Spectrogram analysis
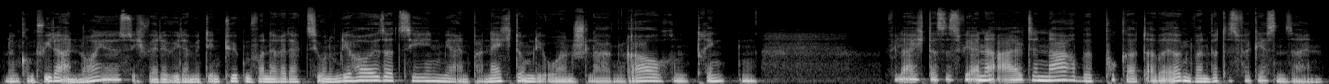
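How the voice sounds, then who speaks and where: An actress playing a driven, troubled woman journalist in a radio play, speaking in a halting, introspective, intense way. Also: warm tone, exaggerated voice. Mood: restless, weary. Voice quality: low, husky. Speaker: radio drama actor. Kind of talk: German radio play, intimate monologue and interview.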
